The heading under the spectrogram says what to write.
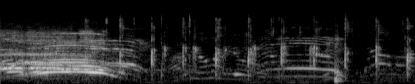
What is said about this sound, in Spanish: En presentar a nada más y nada menos que nuestro Mario Díaz Balart. Un aplauso.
